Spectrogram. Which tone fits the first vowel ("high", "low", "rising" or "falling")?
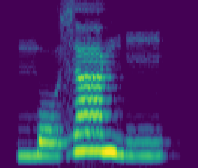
low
